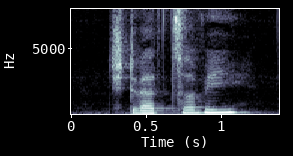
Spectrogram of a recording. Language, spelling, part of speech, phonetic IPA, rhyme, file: Czech, čtvercový, adjective, [ˈt͡ʃtvɛrt͡soviː], -oviː, Cs-čtvercový.ogg
- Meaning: square (shaped like a square)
